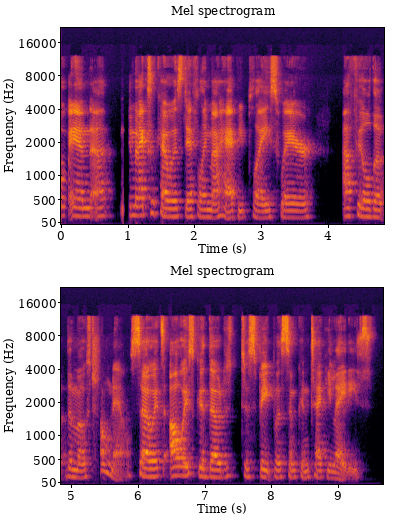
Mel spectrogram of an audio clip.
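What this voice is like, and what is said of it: Southern American Kentucky twang. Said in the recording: “the twang. We understand the southern twang”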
